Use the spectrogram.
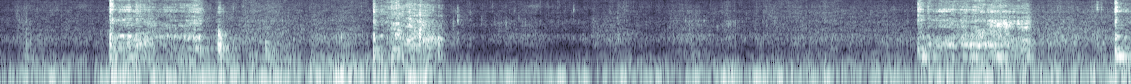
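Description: Chickpea-leaf bhaji being stirred in a pan, with three separate bursts of scraping and stirring over a low, steady background.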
